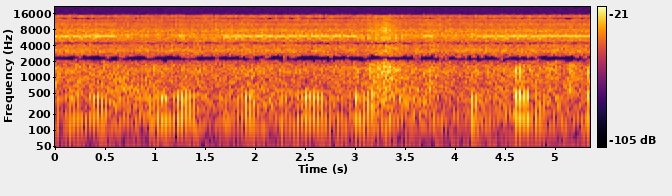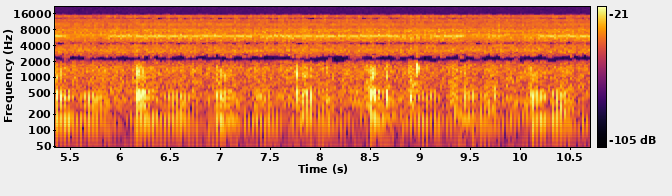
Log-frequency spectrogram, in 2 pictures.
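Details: A domestic cat named Luna, petted indoors on November 24, 2016, gives a clear rhythmic purr: low pulsing rumbles repeating a little faster than once a second, steady across the whole stretch, with a faint rustle early on.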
